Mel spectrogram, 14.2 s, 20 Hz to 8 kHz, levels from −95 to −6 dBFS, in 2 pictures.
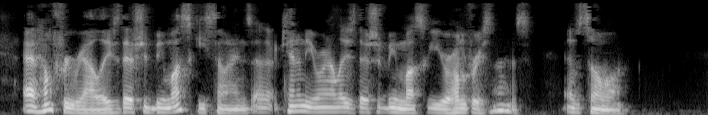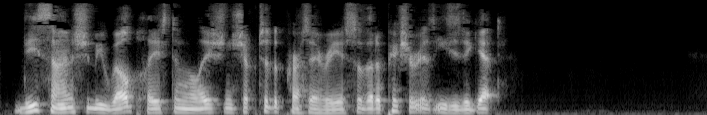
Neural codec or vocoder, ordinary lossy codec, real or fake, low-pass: codec, 16 kHz, 2 kbps, X-Codec, HuBERT features, trained on balanced general audio; MP3, 32 kbps; fake; 7.2 kHz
